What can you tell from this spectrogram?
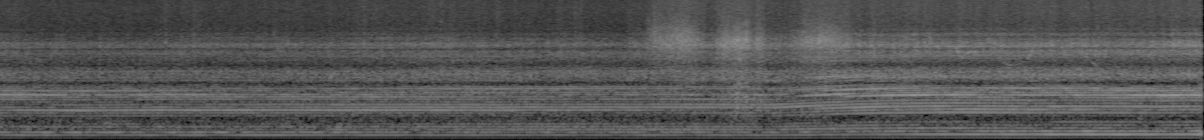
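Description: Outboard motor of a small inflatable PVC boat running steadily under way, a steady drone whose pitch sags briefly a little past halfway and then recovers. It grows slightly louder near the end as the boat comes nearer.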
